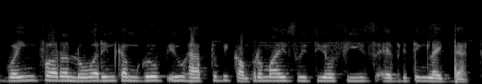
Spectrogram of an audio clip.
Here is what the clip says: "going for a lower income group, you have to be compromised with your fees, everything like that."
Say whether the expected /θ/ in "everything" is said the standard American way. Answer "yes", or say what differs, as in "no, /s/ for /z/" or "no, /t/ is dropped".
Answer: no, /t/ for /θ/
